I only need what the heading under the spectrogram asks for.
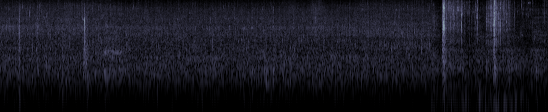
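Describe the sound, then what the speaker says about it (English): Running water of a mountain stream in the Zanskar range of Ladakh makes a faint, steady broadband rush, with a few brief knocks and splashes near the end. "The sweet sound of running water."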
